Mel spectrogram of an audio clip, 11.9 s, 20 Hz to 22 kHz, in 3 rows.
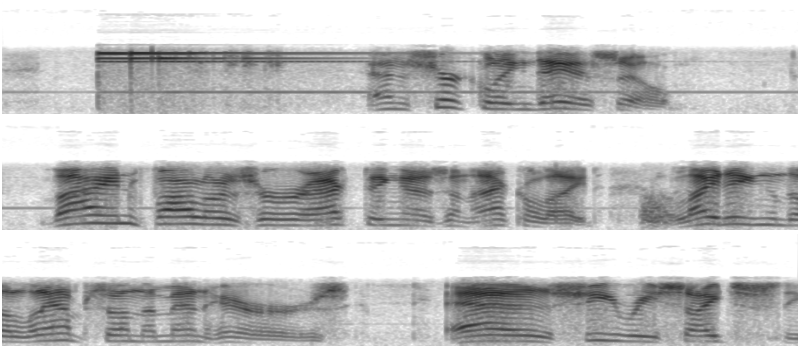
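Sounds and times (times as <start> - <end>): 
small ritual hand bell ringing: 0.4 - 5.2
speech: 1.9 - 3.4, 4.2 - 11.9.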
